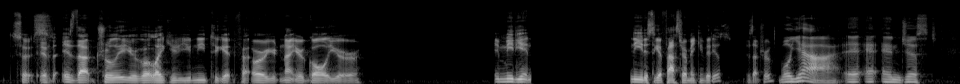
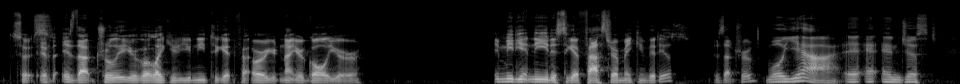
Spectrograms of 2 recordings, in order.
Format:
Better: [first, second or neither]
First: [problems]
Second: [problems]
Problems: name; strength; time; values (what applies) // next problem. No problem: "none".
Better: second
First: audio freezing; at 5.5 s for 1 s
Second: none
